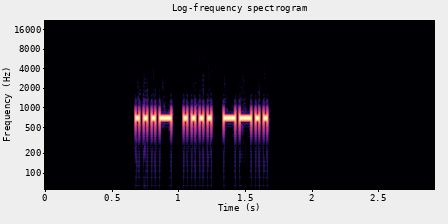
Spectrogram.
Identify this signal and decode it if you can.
Morse code, heard as a keyed tone, about 40 wpm, 700 Hz. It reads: VHZ
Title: USA Call Sign Postfixes - 3 Letters 40wpm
